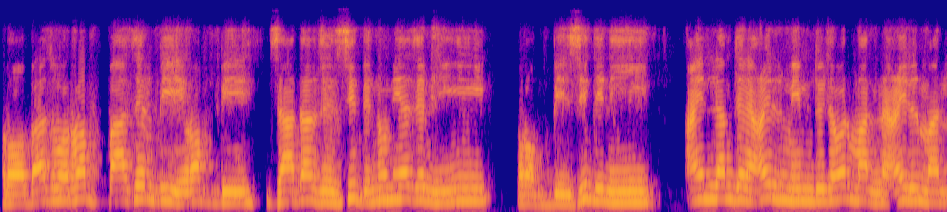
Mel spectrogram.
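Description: A man teaching Quran reading, spelling out letters and vowel marks in a steady chant and then reading each whole word. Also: high voice, unhurried. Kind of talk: spelling-out recitation lesson. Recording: dull dry lo-fi audio.

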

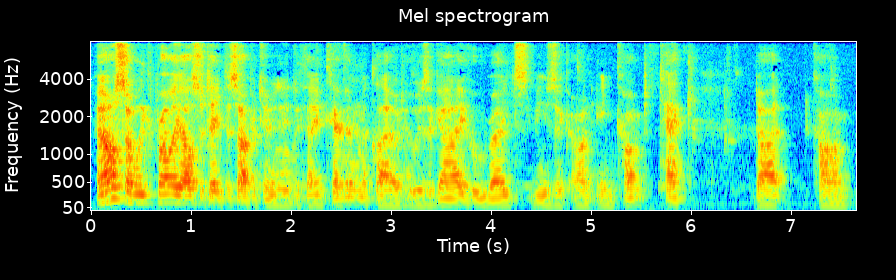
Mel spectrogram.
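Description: A man with a lowish voice chats casually about his comedy web series and keeps restarting his sentences. He sounds set back from the mic in a roomy, echoing space. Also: brisk, distant mic, a little hiss or hum. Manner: rambling, restarts sentences often. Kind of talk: casual chat. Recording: echoey room, voice a bit off-mic.

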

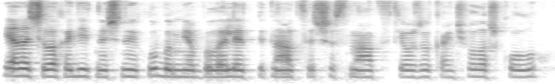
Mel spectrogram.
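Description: A woman around fifty from Ukraine, telling a long personal story in a vlog, unhurried and matter-of-fact, slightly short of breath. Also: mid-range voice, monotone, vocal fry, a little mellow. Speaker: vlogger.

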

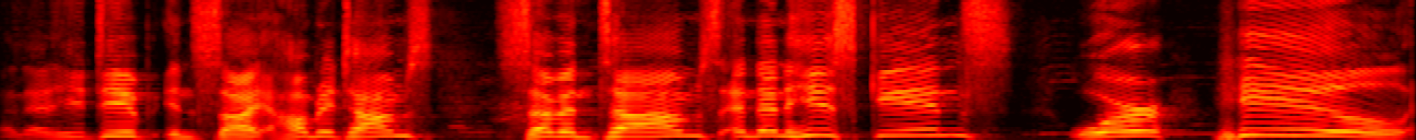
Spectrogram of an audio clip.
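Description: A man's voice: very high voice, sharp tone. A man teaching an interactive Bible lesson, asking questions and answering them himself, then leading the class to repeat after him. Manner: leads call-and-response repetition. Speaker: Sunday school teacher.

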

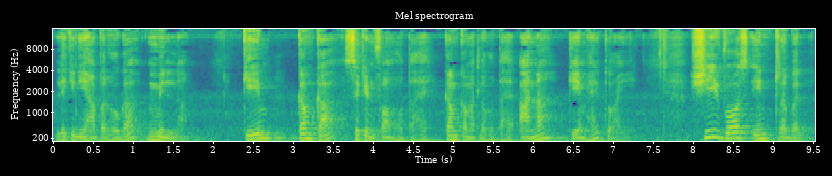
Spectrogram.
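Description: A man teaching English word by word, reading each word slowly and then explaining its meaning. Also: mid-range voice, dark tone, slight background noise, low-quality recording. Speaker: English teacher, channel host. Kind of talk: slow word-by-word reading lesson.

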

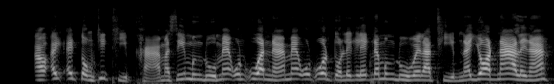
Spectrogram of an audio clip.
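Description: Shrill ranting older woman, plump, foul-mouthed and furious, as a male host mimics her, piercing and bright. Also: steady tone, fast talker, clean tone, heavily acted. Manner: shrill, ranting, yelling insults.

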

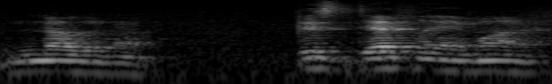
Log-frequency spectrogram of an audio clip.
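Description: A young man at home who talks in casual, slangy speech and turns to heated shouting when he is upset. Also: medium pitch, steady tone, moderate pace. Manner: slangy, laid-back, rising to heated shouting. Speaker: husband, vlogger. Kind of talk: casual argument. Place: indoors at home. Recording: very echoey room, mic far off, faint noise.

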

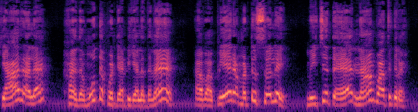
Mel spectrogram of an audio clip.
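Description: A man's voice: fairly high pitch, big pitch swings, fairly quick, mellow. A man playing a scheming young village man, sly and boastful, in a Kanyakumari Tamil accent. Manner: sly, cocky, persuasive.

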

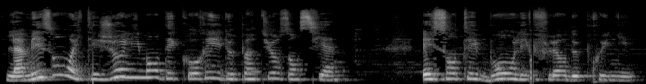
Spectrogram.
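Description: A woman's voice: on the high side, measured pace, a little mellow, faint music behind. A woman narrating a children's storybook expressively and speaking directly to the young listener.

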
